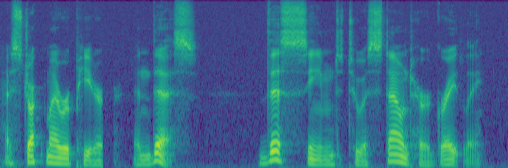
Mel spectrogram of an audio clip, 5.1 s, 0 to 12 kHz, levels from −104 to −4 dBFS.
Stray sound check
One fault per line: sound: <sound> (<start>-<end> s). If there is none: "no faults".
sound: dropout (1.0-1.1 s)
